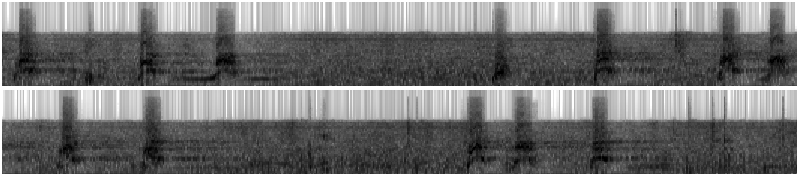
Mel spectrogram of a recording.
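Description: A dog barking in short, sharp yelps, about a dozen in all, some in quick pairs, over a steady hiss.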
